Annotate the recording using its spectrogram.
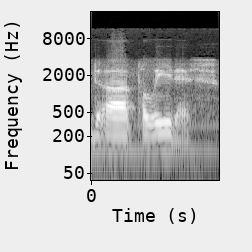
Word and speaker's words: Paulides: Yeah, David Paulides, I believe is the way you pronounce his name. It's Paul, and then I-D-E-S.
